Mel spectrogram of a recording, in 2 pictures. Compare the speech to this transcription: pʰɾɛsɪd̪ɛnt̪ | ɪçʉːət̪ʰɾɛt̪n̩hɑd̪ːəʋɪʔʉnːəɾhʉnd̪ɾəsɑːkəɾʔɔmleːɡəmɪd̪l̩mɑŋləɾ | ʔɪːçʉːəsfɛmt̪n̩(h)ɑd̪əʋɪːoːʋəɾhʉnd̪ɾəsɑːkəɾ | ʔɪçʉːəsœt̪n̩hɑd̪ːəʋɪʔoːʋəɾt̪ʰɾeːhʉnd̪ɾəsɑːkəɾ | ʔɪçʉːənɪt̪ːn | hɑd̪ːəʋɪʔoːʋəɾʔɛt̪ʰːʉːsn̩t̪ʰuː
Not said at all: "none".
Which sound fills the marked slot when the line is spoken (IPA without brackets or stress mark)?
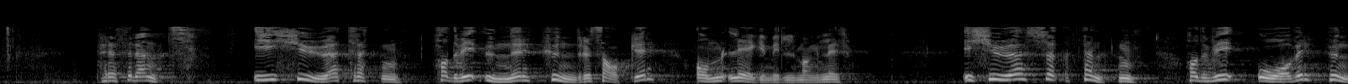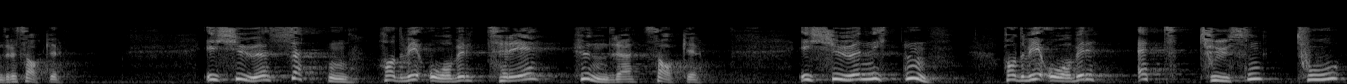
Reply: h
